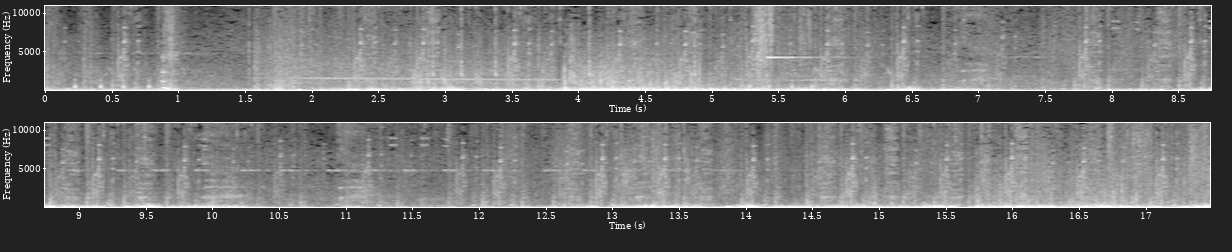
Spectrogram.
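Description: Footsteps thud quickly over rough ground.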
